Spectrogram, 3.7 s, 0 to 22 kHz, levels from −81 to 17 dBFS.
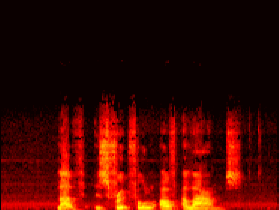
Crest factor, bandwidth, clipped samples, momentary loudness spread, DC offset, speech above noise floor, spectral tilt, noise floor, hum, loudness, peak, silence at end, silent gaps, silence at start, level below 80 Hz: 16 dB; 11 kHz; under 0.1%; 10 LU; under 0.1%; 33 dB; -3.5 dB/octave; -48 dBFS; none; -15 LUFS; 0 dBFS; 0.55 s; none; 0.75 s; -62 dBFS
